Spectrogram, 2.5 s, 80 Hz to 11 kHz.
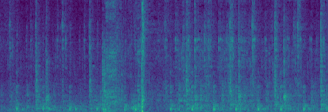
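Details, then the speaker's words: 1919 Domestic side-shaft hit-and-miss engine, timing adjusted slightly ahead: quick, steady mechanical clicking with a single sharp firing bang, even rhythm; engine running properly. "You put your finger on that, you don't even hear this thing moving."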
